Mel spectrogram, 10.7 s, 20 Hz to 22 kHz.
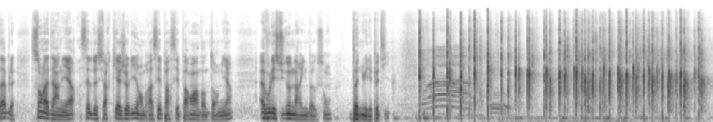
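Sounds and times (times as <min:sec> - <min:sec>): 
speech: 0:00.0 - 0:06.9
lively applause from a small group: 0:06.3 - 0:10.6.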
